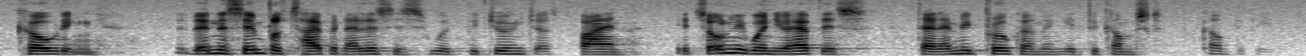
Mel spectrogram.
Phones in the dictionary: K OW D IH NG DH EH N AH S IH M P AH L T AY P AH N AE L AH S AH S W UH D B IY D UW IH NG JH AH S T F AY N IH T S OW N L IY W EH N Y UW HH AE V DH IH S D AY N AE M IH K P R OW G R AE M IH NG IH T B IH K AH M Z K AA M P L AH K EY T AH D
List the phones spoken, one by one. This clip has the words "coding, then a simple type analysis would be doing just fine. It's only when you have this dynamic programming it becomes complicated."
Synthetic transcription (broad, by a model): K OW D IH NG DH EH N AH S IH M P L T AY P AH N AE L AH S AH S W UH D B IY D UW IH NG JH AH S T F AY N IH T S OW N L IY W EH N Y UW HH AE V DH IH S D AY N AE M IH K P R OW G R AE M IH NG IH T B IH K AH M S K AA M P L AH K EY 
